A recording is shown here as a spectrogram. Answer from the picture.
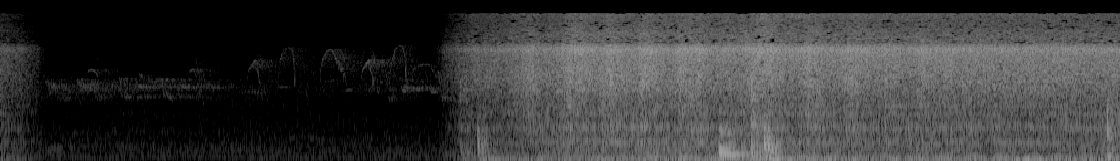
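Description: Chicken strips and julienned carrots sizzling in a stainless steel pan as they are stirred with a silicone spatula. The sizzle drops away about half a second in, leaving near silence with a few faint high chirps, then comes back steady about halfway through, with a few scrapes of the spatula against the pan.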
